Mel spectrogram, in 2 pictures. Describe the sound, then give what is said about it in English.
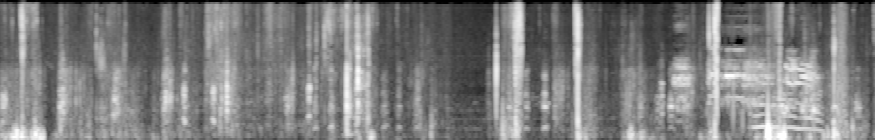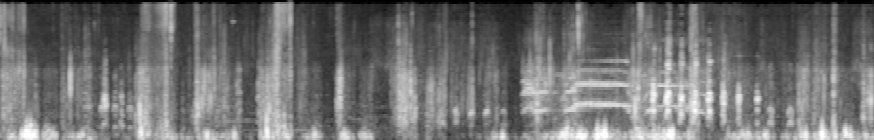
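Turkeys cluck in short, scattered bursts, broken by two louder warbling gobbles, with scuffling footsteps underneath and no one talking. “Got a wounded, turkey down. Two turkeys down. Two turkeys and a missing MIA.”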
